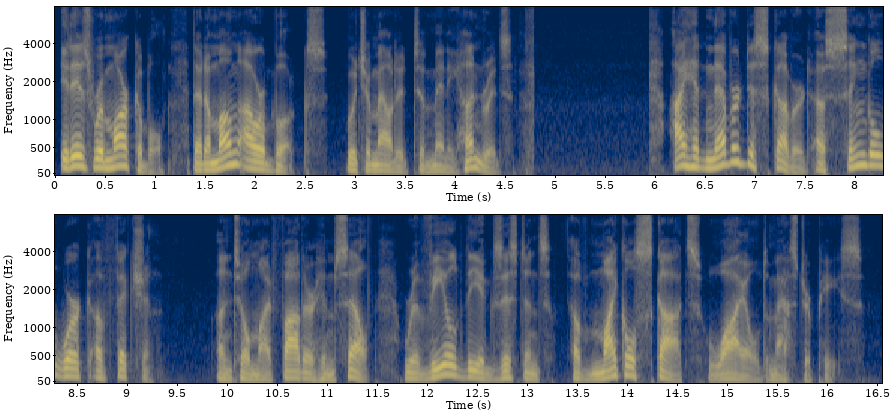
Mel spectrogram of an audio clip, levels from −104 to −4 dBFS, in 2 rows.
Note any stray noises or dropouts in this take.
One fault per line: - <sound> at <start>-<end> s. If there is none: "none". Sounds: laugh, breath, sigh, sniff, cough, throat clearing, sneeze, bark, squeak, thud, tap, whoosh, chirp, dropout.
none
